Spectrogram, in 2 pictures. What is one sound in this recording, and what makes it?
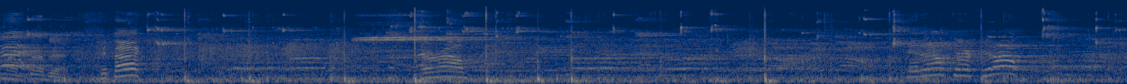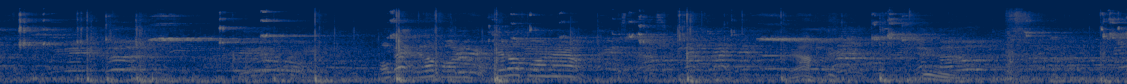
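Young players call out and chatter around the court.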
